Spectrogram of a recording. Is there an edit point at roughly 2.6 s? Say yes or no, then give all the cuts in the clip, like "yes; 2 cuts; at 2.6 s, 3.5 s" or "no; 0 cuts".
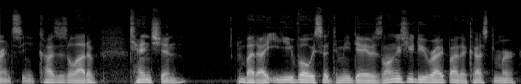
no; 1 cut; at 1.3 s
